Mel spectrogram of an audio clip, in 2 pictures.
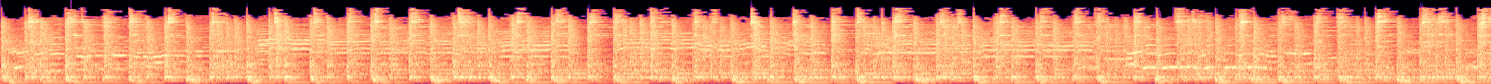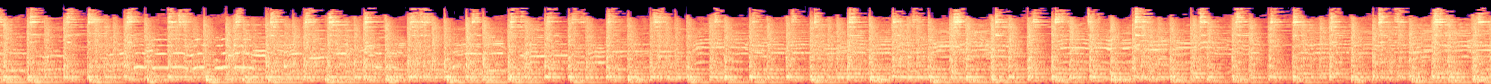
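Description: Live Himachali folk music for a Nati dance: a barrel drum beaten in a steady, fast rhythm, with a wind instrument playing a wavering melody over a held tone.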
